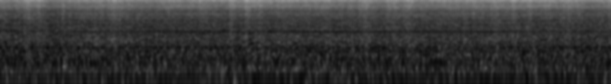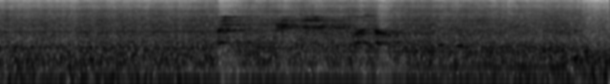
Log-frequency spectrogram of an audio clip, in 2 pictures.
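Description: Steady low drone of the ship's engines and deck machinery, mixed with wind, as the ship is manoeuvred to hold station. A thin steady whine runs through it and stops about eight seconds in.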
